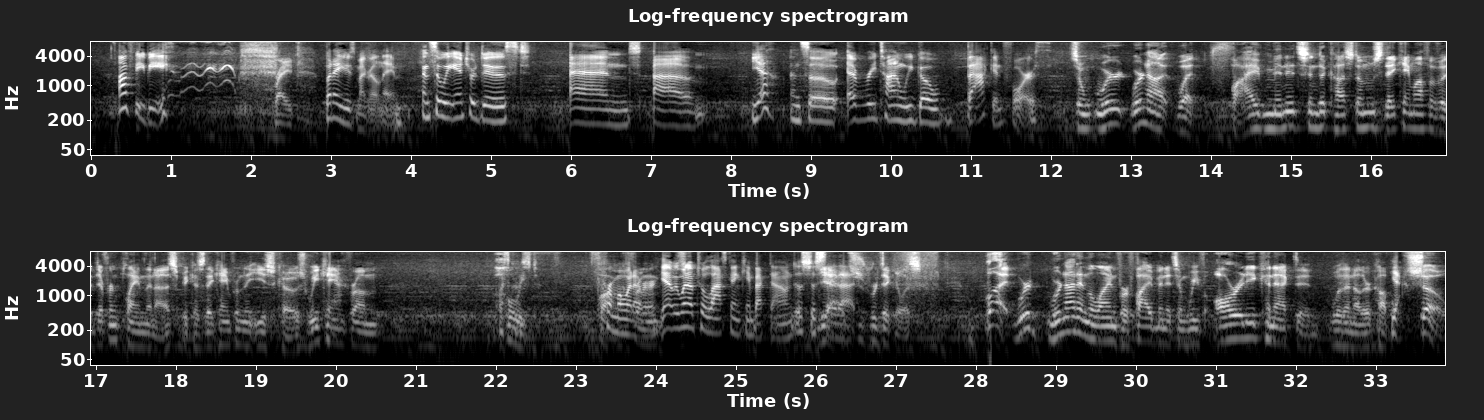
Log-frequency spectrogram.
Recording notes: Recording live from the event here in Costa Rica!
